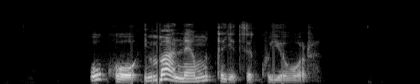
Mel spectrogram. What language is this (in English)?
Kinyarwanda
